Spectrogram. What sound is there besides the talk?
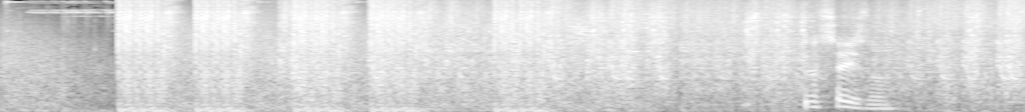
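gunfire in the video game Point Blank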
